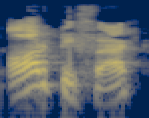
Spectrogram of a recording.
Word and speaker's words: RTFKT: Finally, in Q3, Nike's recent acquisition, Artifact, it's written as RTFKT. It's an NFT firm and it's pronounced as Artifact, released the first official Nike-branded NFT, creating more inroads in the world of digital product creation.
